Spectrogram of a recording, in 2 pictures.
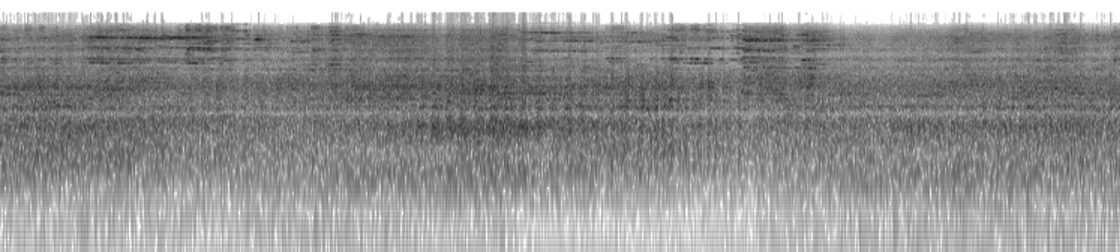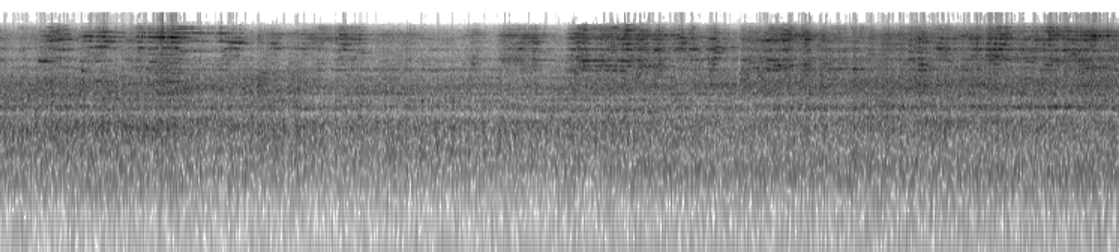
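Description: Freight train cars rolling past with a loud, steady rumble of wheels on rail, and high-pitched wheel squeal that comes and goes.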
